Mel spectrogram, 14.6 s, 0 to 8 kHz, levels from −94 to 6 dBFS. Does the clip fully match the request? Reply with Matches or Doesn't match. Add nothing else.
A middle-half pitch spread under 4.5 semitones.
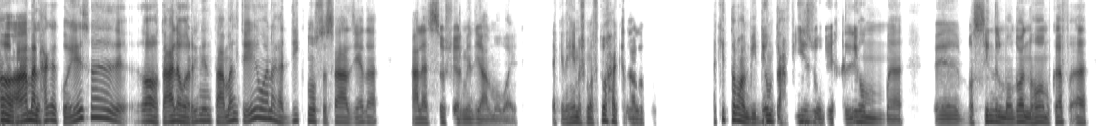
Doesn't match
